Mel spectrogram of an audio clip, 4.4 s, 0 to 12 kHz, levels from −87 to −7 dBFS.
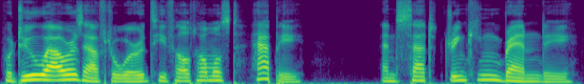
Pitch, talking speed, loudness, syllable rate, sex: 150 Hz, 165 wpm, -18 LUFS, 4.9 syllables/s, male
